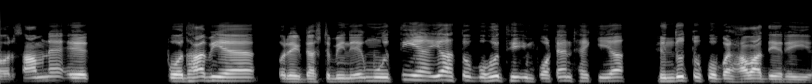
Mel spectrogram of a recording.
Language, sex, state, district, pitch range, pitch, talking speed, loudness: Hindi, male, Bihar, Jahanabad, 145-185 Hz, 155 Hz, 190 wpm, -16 LUFS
